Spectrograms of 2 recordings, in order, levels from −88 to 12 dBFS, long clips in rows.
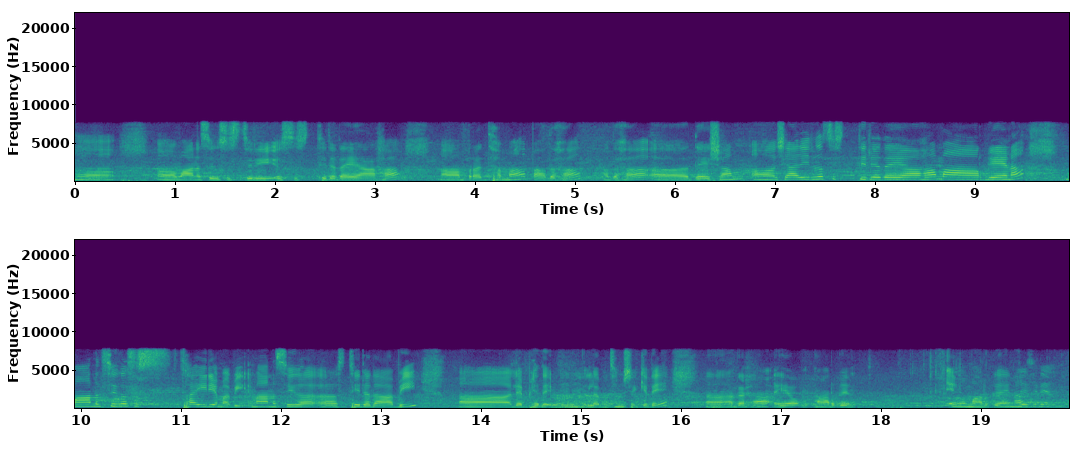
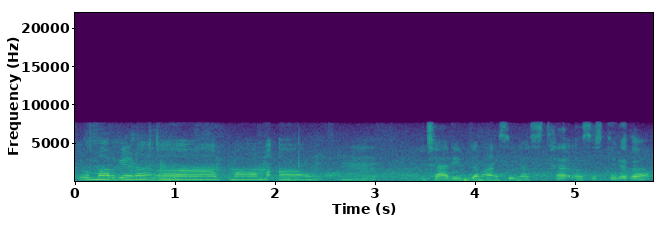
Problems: constant background noise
